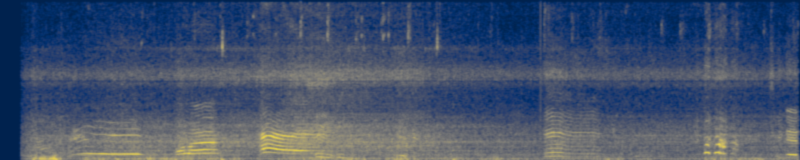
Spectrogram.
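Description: High voices speaking and calling out in short gliding phrases, over a steady low background rumble.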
